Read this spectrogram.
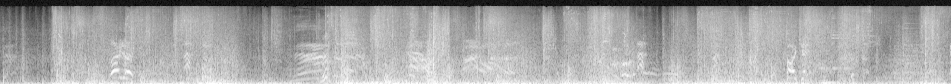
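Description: Magic blasts and crackles boom in a fight.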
